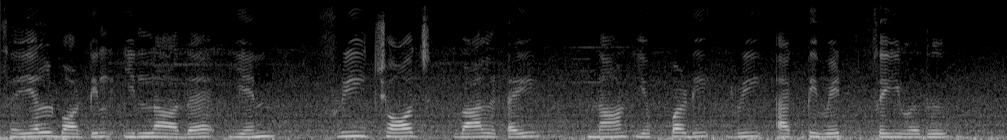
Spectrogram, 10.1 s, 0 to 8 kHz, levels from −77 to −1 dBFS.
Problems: constant background noise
